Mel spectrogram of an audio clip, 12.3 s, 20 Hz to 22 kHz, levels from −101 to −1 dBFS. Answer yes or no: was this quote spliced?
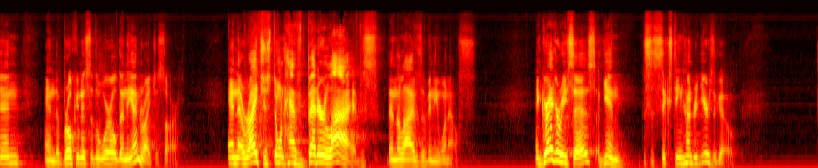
no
